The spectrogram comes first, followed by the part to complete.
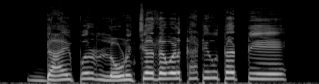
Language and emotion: Marathi, disgusted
